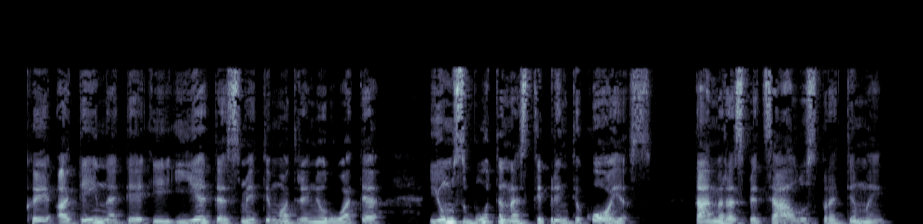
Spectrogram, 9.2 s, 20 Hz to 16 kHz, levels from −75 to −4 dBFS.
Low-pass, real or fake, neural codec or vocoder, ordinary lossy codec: 14.4 kHz; real; none; MP3, 48 kbps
